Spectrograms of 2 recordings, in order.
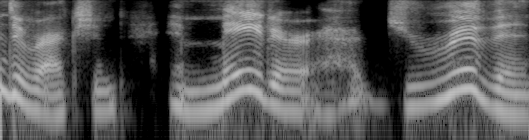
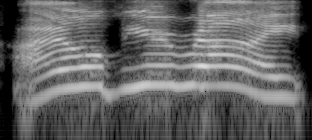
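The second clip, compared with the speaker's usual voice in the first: high, uneasy hope; hope it out a little scared; nervous high voice; 9 semitones higher, 6 dB louder than usual. A narrator's reading. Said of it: "said Mater".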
